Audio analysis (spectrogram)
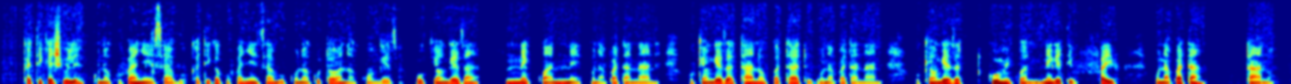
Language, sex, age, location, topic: Swahili, male, 25-35, Kisumu, education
